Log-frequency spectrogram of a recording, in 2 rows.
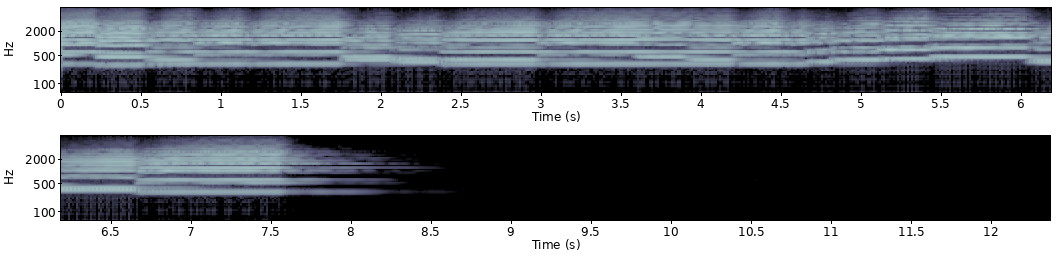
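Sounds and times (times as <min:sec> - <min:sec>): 
trumpet trio playing a carol: 0:00.0 - 0:07.8.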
